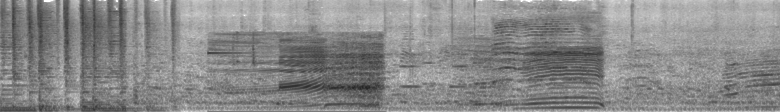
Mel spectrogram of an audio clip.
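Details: Tame farm cattle waiting to be called: after about two seconds of loud, rhythmic thumping at the start, several long, drawn-out moos follow, some rising and then falling, with one lower moo and one higher, brighter moo overlapping toward the end.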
